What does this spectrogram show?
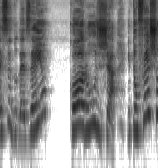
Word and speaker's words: coruja: tem três sílabas então a palavra coruja ela é trissílaba porque tem três sílabas e ela é par eu tô na porque porque a sílaba tônica dela é a penúltima Tá bom vamos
